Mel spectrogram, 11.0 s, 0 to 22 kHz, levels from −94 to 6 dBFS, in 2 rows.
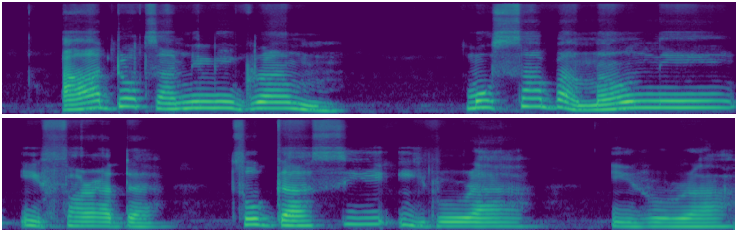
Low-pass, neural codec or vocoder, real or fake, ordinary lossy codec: none; autoencoder, 48 kHz, 128 numbers a frame, DAC-VAE, trained on Japanese speech; fake; none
